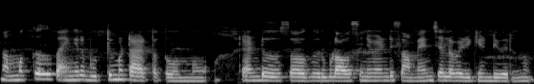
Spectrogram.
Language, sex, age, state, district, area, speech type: Malayalam, female, 30-45, Kerala, Palakkad, rural, spontaneous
